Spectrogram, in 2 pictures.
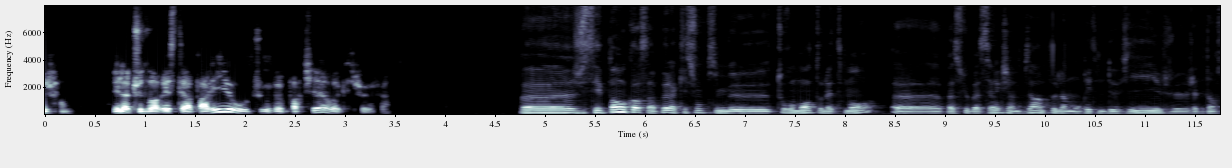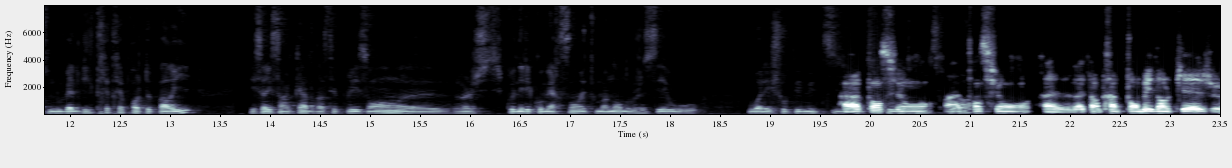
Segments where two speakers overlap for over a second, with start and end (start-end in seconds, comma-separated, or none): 19.7-21.1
